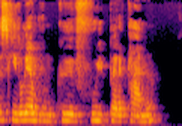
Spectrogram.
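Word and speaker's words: Cannes: Eh, eu entretanto a seguir lembro-me que fui para can. Não digam canes, porque apesar de se escrever c a n é s, não sei o s.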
